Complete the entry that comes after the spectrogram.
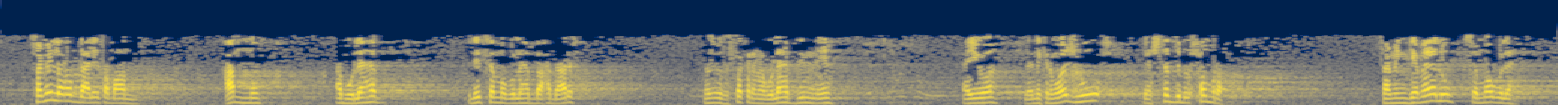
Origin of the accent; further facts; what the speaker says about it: Upper Egypt, Egypt; زي الفرع عندنا في الصعيد كده لما بيبتدي ما بينتهيش بقى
